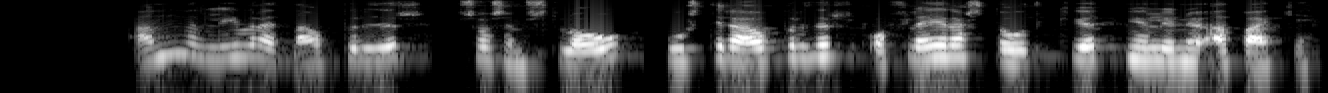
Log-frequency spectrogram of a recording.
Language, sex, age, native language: Icelandic, female, 50-59, Icelandic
